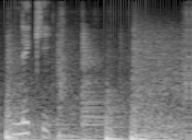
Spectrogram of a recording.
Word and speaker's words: Nike: It's actually pronounced Nikki.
